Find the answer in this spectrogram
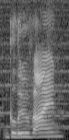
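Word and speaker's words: Glühwein: It's because it's like actually German, so the W sounds like a V.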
